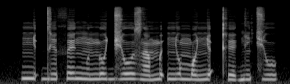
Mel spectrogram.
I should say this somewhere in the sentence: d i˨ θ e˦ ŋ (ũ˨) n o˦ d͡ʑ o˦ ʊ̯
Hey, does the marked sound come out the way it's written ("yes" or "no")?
yes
